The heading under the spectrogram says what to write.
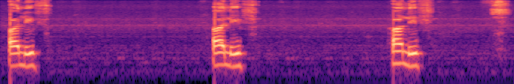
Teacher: اچھا الف جو ہے نا منہ کے خالی حصے سے ادا ہوتا ہے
